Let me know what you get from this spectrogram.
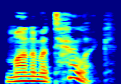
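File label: "monometallic", British English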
